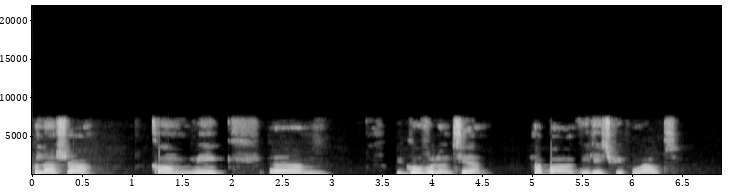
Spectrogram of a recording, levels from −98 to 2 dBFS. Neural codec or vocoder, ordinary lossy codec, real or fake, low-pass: none; none; real; 7.2 kHz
